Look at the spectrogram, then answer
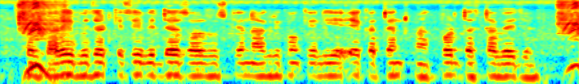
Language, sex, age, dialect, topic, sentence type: Hindi, male, 18-24, Kanauji Braj Bhasha, banking, statement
